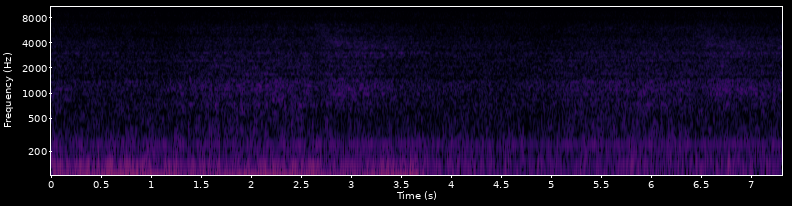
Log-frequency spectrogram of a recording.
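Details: CPAP machine running during sleep: steady low motor hum with soft airflow hiss; the louder hum drops partway, leaving quieter even noise.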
